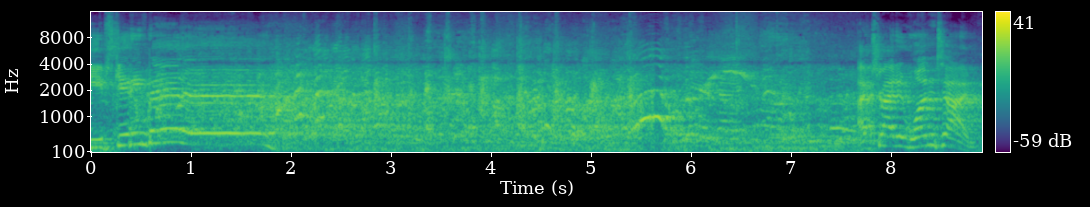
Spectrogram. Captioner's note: audience laughing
